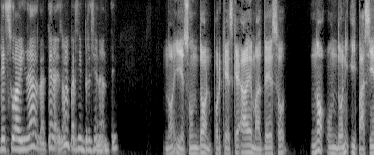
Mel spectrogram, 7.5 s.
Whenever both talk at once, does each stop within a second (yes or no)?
yes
